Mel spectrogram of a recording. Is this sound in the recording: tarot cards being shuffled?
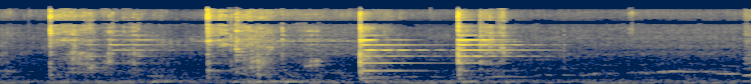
no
